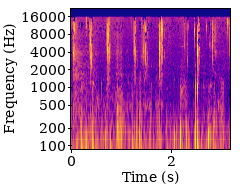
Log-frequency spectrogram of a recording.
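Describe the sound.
A voice imitates crunching communion wafers in ASMR-style mouth sounds: many crisp bites and chewing crunches with wet squishes, close-up and continuous, with no talk.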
